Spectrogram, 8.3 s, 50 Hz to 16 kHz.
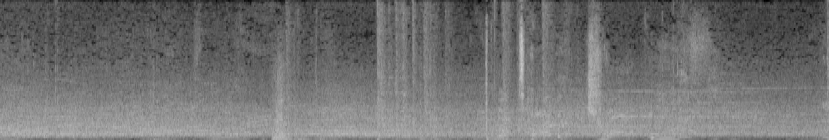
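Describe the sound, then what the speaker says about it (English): Hard body slams onto a wrestling ring in WWE 2K24, two or three loud thumps over a roaring arena crowd, with voices shouting and talking throughout. "he took a hard landing into the other ring"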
